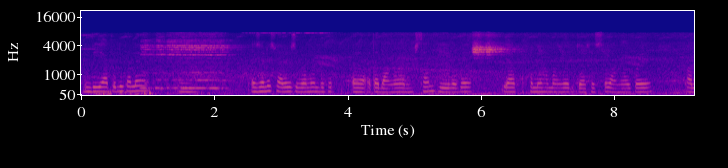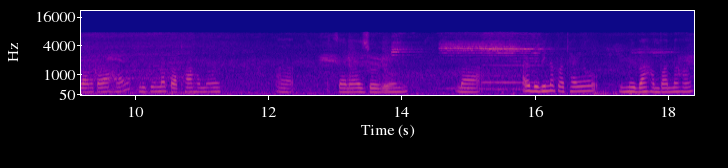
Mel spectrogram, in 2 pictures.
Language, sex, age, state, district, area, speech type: Assamese, female, 18-30, Assam, Jorhat, rural, spontaneous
